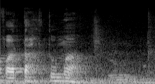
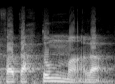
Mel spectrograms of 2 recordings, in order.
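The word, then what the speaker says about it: فَتَحْتُمَا: anta Fatah fatahta antuma fatahtuma antum ant Ana Fatah nahn fatahna Jamil antuma fatahtuma antuma fatahtuma bukan bukan ditasdid bukan fatahtumma fatahtumaatahtuma ahs artinya apa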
